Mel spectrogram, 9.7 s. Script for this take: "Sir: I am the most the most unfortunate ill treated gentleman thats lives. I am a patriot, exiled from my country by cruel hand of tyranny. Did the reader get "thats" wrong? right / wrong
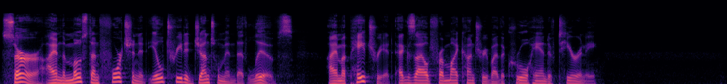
wrong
